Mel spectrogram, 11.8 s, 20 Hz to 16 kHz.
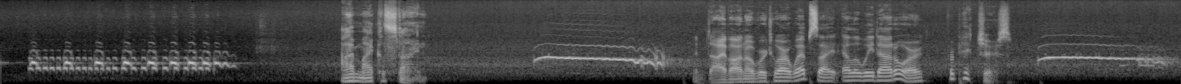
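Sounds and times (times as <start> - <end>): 
screech owl giving a quavering run of hooting notes: 0.0 - 2.4, 5.3 - 6.8, 10.4 - 11.8
speech: 3.4 - 4.3, 7.1 - 10.2.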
